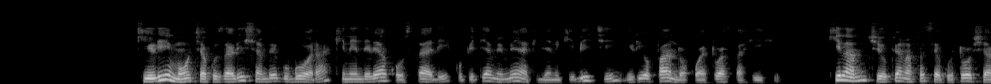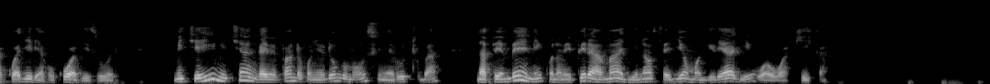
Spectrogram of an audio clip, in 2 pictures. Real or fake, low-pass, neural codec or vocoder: real; 7.2 kHz; none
